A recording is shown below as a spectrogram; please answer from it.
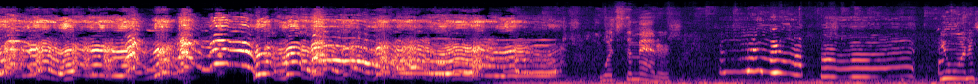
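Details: A husky-type dog singing: several seconds of wobbling, warbled howls with rapid pitch swings, then quieter separate rising whines over a low, steady hum.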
